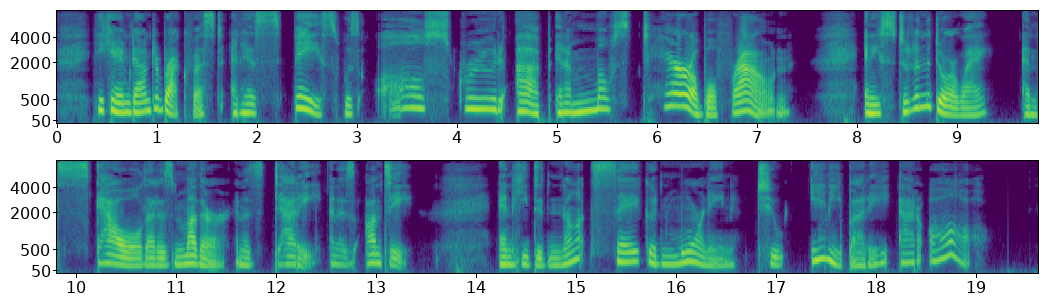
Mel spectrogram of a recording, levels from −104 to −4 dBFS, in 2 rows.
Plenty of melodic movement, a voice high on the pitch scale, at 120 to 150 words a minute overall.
Yes: wide, 6.4 semitones; high, 195 Hz; average, 140 wpm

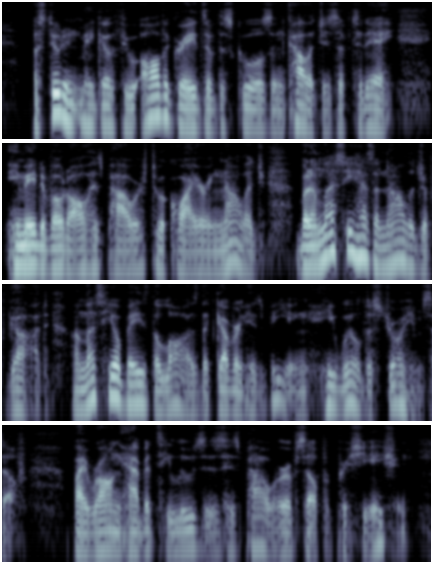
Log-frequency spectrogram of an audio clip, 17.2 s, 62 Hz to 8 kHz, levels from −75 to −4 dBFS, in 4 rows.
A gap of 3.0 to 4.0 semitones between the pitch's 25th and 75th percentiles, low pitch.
Yes: average, 3.7 semitones; very low, 95 Hz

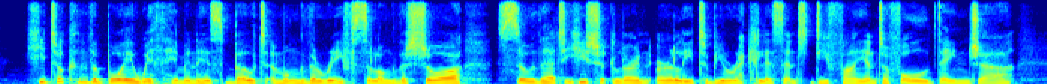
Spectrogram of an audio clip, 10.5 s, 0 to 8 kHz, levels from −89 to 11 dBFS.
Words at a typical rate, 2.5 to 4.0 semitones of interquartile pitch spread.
Yes: average, 165 wpm; average, 3.4 semitones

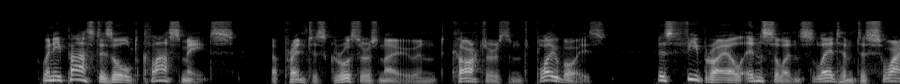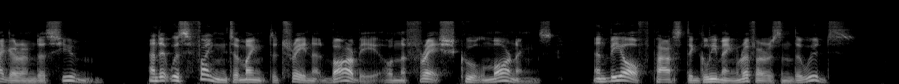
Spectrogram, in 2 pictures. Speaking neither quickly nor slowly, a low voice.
Yes: average, 155 wpm; low, 110 Hz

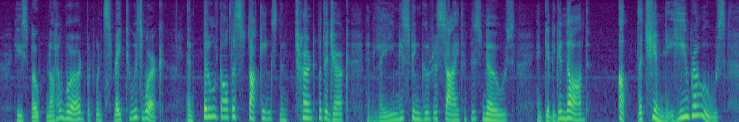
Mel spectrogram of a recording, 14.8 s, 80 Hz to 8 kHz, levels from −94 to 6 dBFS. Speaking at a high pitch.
No: medium, 145 Hz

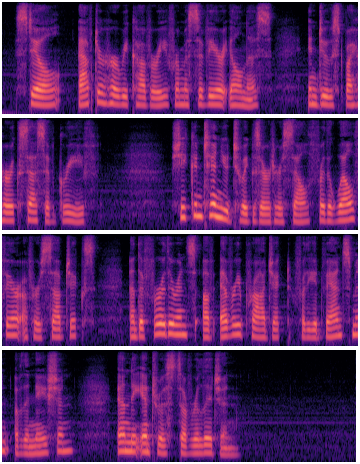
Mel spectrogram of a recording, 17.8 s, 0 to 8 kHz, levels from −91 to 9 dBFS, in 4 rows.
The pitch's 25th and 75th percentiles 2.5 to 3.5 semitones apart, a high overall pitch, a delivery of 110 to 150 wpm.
No: average, 3.2 semitones; medium, 170 Hz; average, 145 wpm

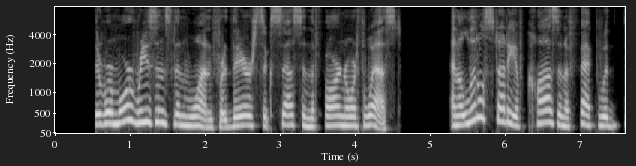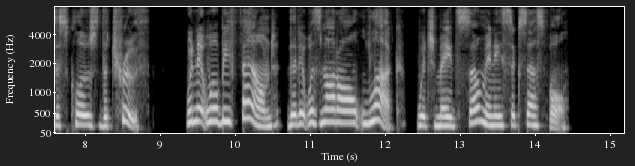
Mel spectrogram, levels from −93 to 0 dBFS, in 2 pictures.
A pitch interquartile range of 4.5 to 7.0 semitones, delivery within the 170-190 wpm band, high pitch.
No: average, 4.8 semitones; average, 160 wpm; high, 230 Hz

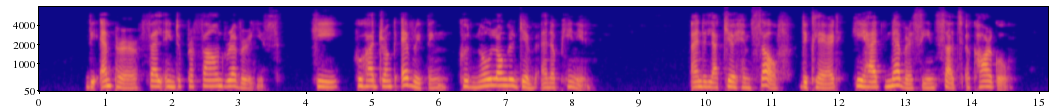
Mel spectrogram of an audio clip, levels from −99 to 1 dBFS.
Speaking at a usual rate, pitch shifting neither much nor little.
No: slow, 125 wpm; average, 4.1 semitones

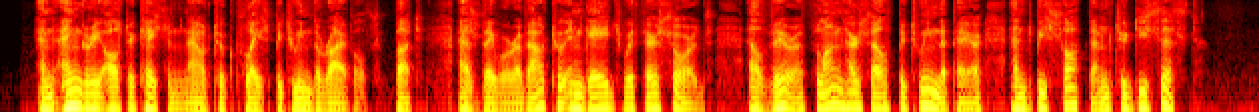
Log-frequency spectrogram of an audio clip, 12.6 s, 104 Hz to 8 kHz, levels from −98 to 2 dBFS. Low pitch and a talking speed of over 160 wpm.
No: very low, 95 Hz; average, 145 wpm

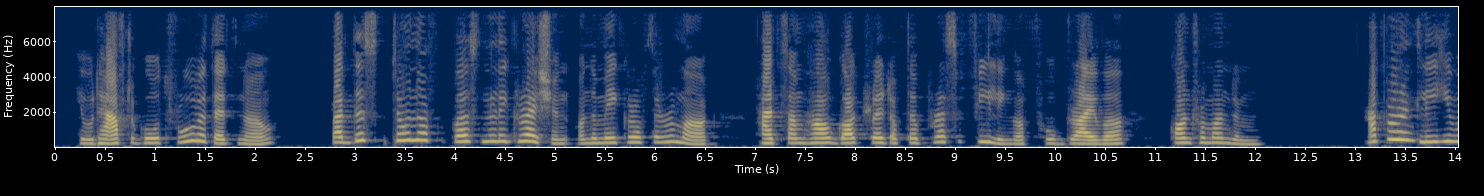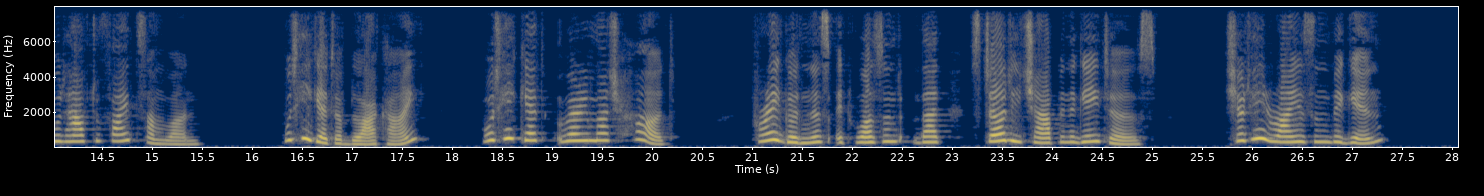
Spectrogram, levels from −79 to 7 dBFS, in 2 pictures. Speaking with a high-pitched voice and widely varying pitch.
Yes: very high, 290 Hz; wide, 6.1 semitones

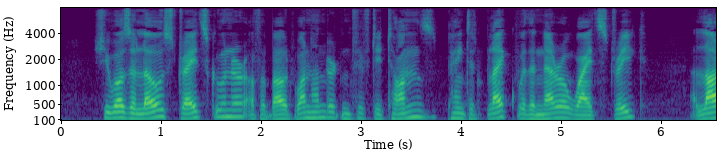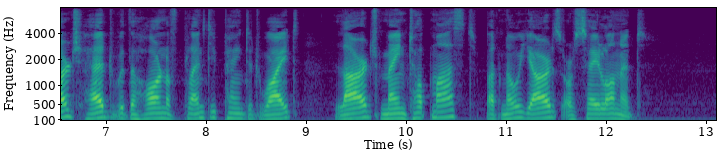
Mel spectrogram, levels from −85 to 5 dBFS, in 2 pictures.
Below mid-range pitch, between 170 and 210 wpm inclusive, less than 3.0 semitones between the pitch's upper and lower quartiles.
No: low, 130 Hz; average, 180 wpm; average, 3.5 semitones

